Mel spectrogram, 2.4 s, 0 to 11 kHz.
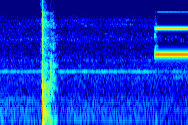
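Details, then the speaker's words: Tronic Alfa 800 W studio monoblock flash with digital power display, after repair of unstable power; full power: sharp pop, faint high whine, then clean steady ready beep about 1.4 s later, under 2–3 seconds. Normal recharge. "itu dia dia nggak nyampe 3 detik ya 2 detik ya kita coba hitung ya 1 2A 1 2 detik dia udah Udah ready seperti itu ya"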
